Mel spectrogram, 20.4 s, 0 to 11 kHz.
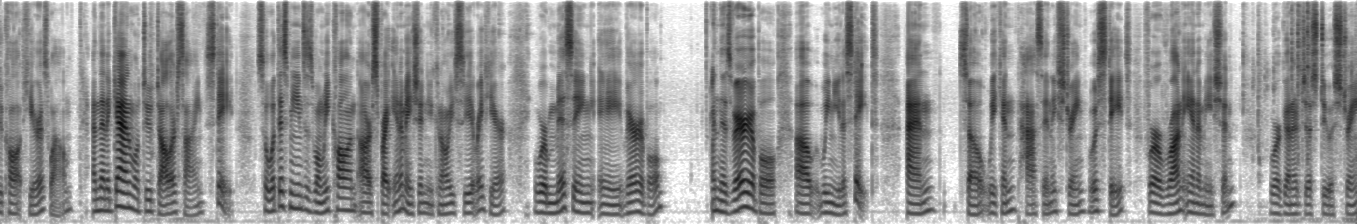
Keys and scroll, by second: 0.0 ctrl+c, 2.9 ctrl+v, 19.1-20.3 typing.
